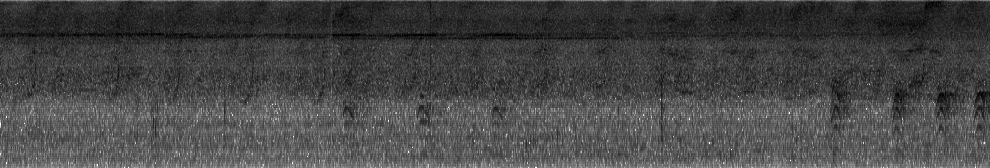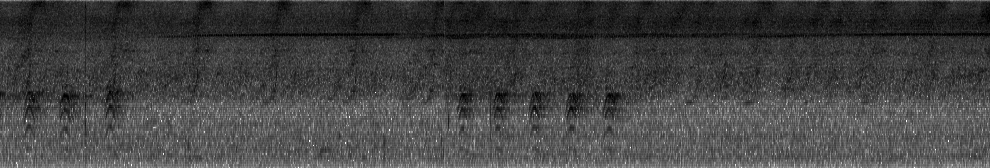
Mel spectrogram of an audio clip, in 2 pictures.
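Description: A crow cawing in two runs, about six caws around the middle and about five more a little later, roughly two a second, over steady outdoor background hiss and a thin high continuous tone.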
